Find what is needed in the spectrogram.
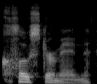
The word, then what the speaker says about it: Klosterman: And this author is Chuck, I always say Klosterman, but I think you pronounce it Klosterman. You spell it K-L-O-S-T-E-R-M-A-N, Chuck Klosterman.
